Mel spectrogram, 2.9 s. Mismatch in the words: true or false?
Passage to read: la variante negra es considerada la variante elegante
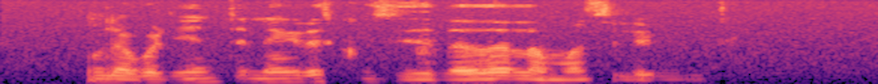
true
